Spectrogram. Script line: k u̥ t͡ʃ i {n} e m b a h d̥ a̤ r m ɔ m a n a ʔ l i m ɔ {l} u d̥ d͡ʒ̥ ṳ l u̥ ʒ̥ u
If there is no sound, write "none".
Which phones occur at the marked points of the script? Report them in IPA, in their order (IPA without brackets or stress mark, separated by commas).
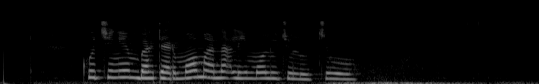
ŋ, l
